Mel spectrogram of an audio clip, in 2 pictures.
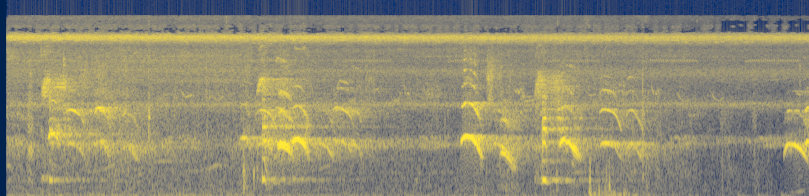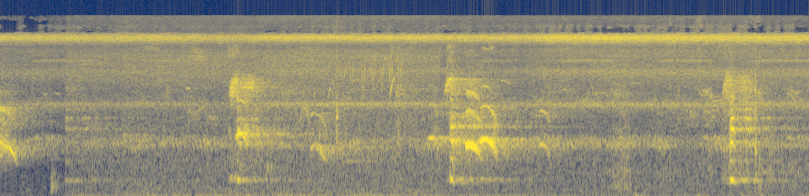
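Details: Deer at Bandipur give sharp, harmonic alarm calls that drop in pitch, repeated every few seconds after spotting a female leopard up in a tree.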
